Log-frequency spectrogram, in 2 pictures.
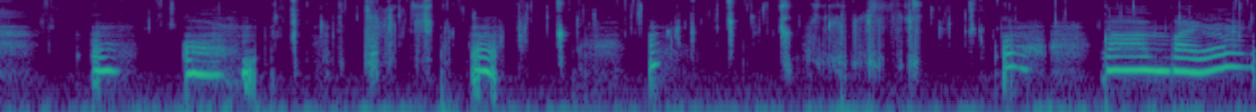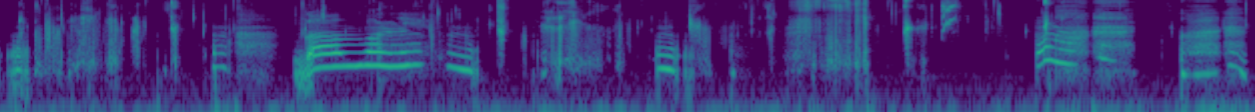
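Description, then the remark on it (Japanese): Wet kissing and lip-smacking sounds from a woman repeat in quick irregular bursts, with soft breathy gasps and hummed vocal sighs between them. No words are spoken. “お姉さんがキスで応援してあげる。”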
